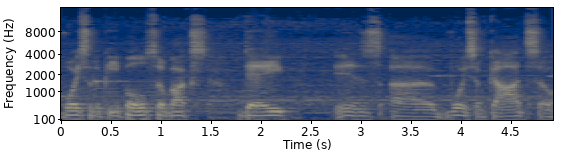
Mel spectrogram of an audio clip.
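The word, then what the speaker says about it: Vox Dei: I absolutely love Vox DI. That's what I'm gonna call it. I don't know how to pronounce it. I'm looking up how to pronounce Vox DI. Vox Day? Why do they just call it Day? Oh, it's the Latin word for voice of God. Oh, it's Vox Day.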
